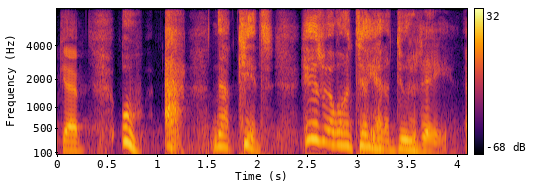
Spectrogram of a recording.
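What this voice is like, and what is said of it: Imitated accent, hipster-like voice. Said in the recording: “he talked with an accent like ... like something like a hipster.”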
